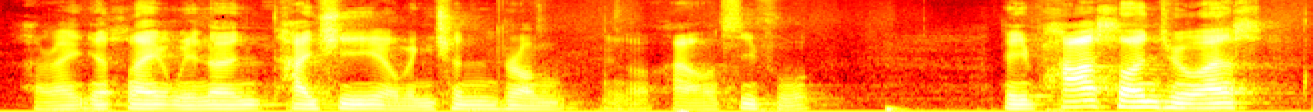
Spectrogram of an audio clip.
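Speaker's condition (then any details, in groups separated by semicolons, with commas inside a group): Cleft palate; present from birth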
